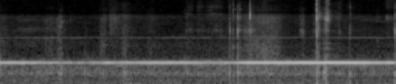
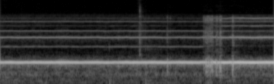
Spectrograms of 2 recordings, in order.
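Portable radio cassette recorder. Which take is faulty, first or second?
second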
